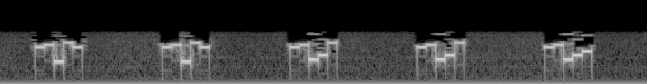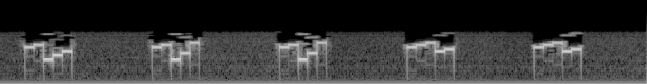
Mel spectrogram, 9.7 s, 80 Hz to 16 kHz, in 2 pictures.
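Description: Five-tone selective call (ZVEI), heard as quick runs of five tones, tones of about 70 ms. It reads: 89108 89108 89240 89240 89246 89246 89250 89250 89067 89067
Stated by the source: ZVEI five-tone call received by SDR, from the feuerwehr-orlamuende.org fire brigade audio archive.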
